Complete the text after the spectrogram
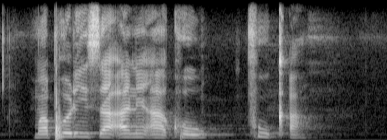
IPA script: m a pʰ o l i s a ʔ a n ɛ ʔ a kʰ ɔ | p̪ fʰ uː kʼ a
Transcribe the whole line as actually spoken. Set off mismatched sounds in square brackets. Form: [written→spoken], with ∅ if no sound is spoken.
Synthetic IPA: m a pʰ o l i s a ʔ a n ɛ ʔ a kʰ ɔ | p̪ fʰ uː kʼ a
